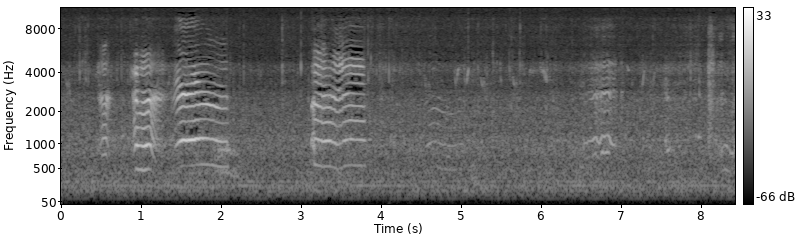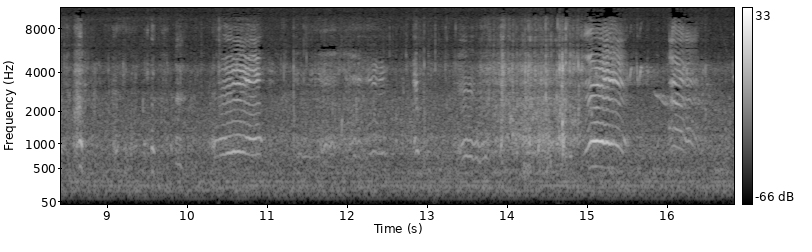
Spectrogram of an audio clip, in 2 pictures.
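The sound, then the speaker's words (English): Water splashes and churns in a continuous rushing wash as an ark is filled with water and sunk, while loud bleating animal cries break out in short bursts over it at several points. “Fill the ark with water. Sink it into silence.”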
